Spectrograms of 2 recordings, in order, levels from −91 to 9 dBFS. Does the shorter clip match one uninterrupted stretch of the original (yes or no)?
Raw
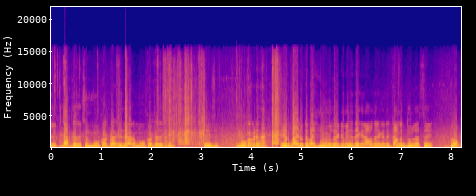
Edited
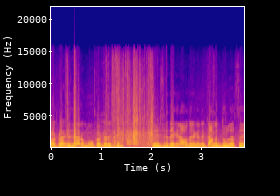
no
